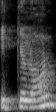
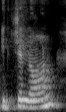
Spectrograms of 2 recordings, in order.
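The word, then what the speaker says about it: echelon: तो that is known as इक्विलोन और इचेलॉन। कोई कोई जो है सी साइलेंट करके बोलता है और कोई विदाउट साइलेंट, तो it's okay, you should know the term.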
